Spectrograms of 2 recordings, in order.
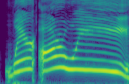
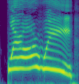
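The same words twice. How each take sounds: First: High drawn-out scream down the slide; long frightened scream, very high. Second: Very high, loud, drawn-out shout; shouted high and long. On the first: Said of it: "screamed Sarah". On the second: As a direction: yell it into the dark. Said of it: "exclaimed Jade". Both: A narrator's reading.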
